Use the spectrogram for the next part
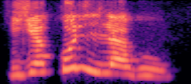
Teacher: اسی طرح اگلی مثال یقل لہو میں لیٹر نون اور لیٹر لام متقارب صغیر ریلیشن شپ میں ہیں. نون ساکنہ کو ادغام کامل کرتے ہوئے ہم اس طرح سے پڑھیں گے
